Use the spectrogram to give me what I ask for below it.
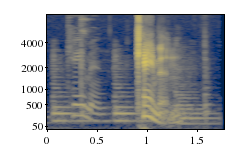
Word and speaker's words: caiman: Cayman. Like he came in the door.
